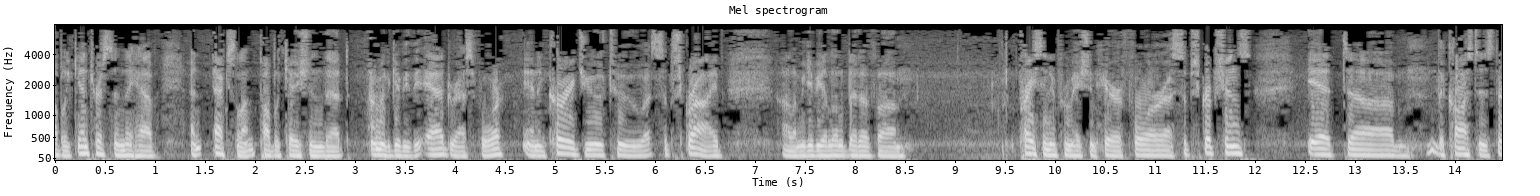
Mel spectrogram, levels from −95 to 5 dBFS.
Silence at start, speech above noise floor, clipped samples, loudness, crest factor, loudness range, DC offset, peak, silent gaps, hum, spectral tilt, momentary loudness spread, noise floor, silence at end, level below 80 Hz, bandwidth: 0 s; 21 dB; under 0.1%; -11 LUFS; 10 dB; 2 LU; under 0.1%; 0 dBFS; none; none; -6 dB/octave; 12 LU; -31 dBFS; 0 s; -34 dBFS; 7.4 kHz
